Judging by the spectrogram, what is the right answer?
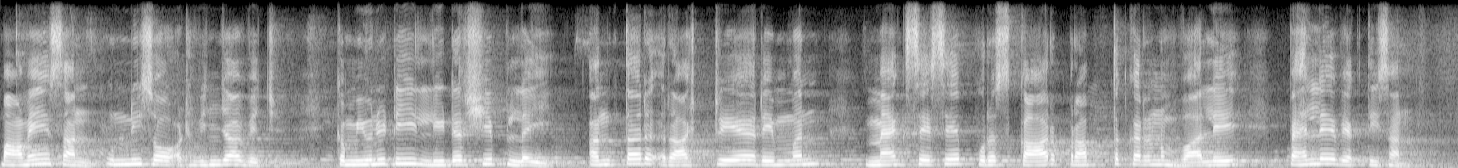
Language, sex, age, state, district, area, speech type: Punjabi, male, 30-45, Punjab, Kapurthala, urban, read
